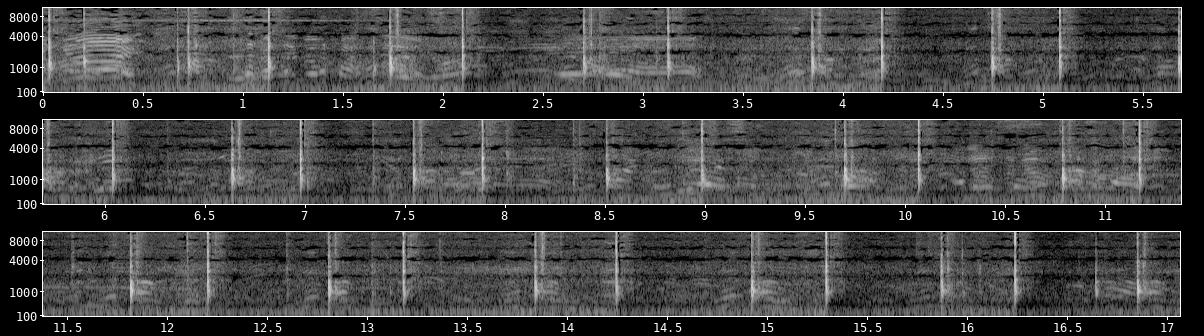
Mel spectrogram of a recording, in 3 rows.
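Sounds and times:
wooden paddles hitting ball: 0.0 - 17.0.

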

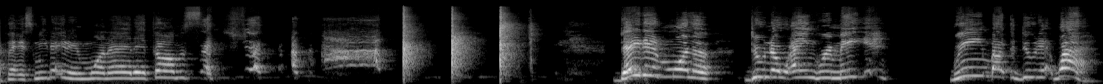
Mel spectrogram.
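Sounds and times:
woman laughing: 1.9 - 4.0
woman clapping hands: 4.0 - 5.4.

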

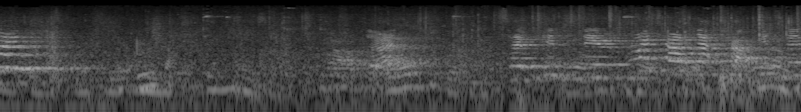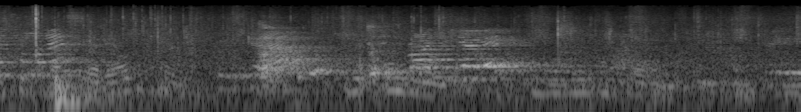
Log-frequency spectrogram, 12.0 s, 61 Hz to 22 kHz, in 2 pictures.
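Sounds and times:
faint voices murmuring: 0.0 - 12.0
hooves clip-clopping: 0.0 - 12.0.

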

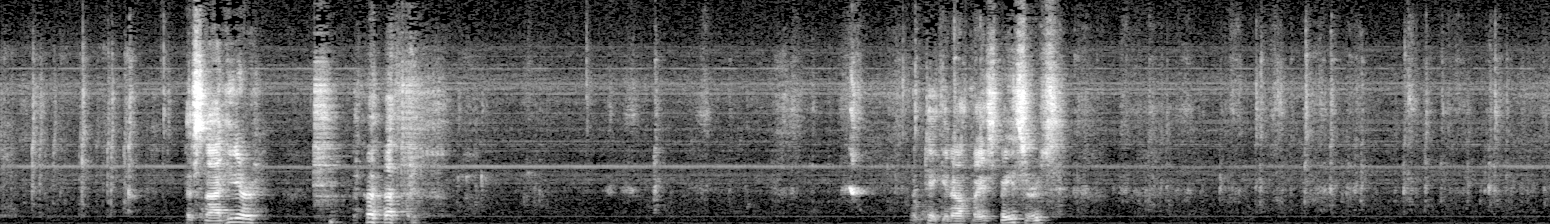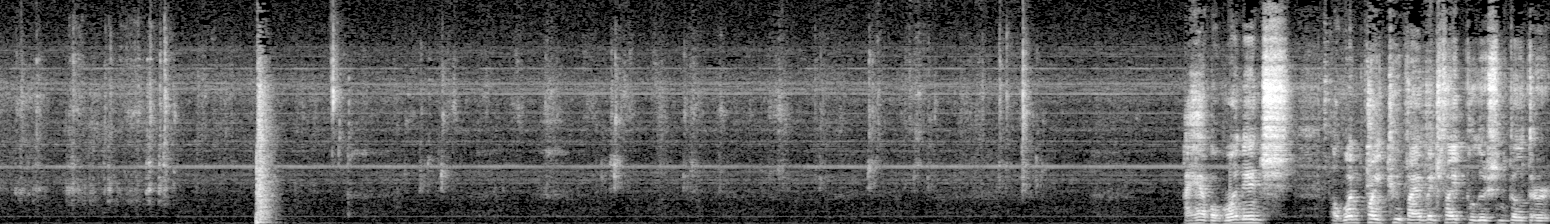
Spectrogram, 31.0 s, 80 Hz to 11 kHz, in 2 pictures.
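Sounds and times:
faint hum: 0.0 - 31.0
part knocking on table: 18.0 - 18.4.

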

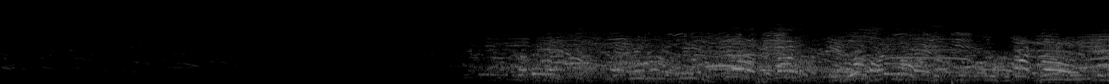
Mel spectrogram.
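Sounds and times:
large crowd yelling: 5.3 - 11.0.

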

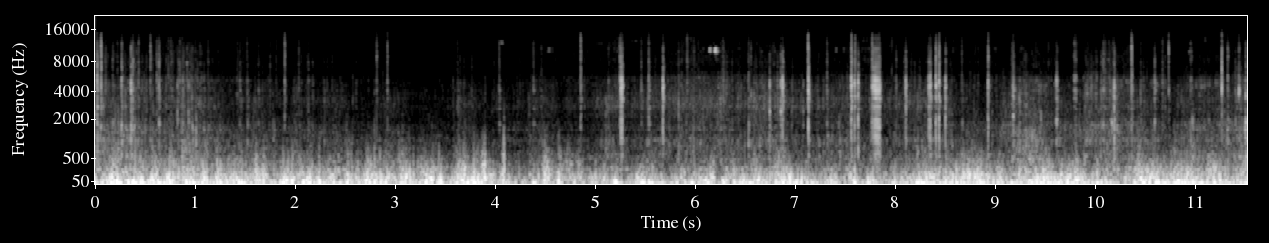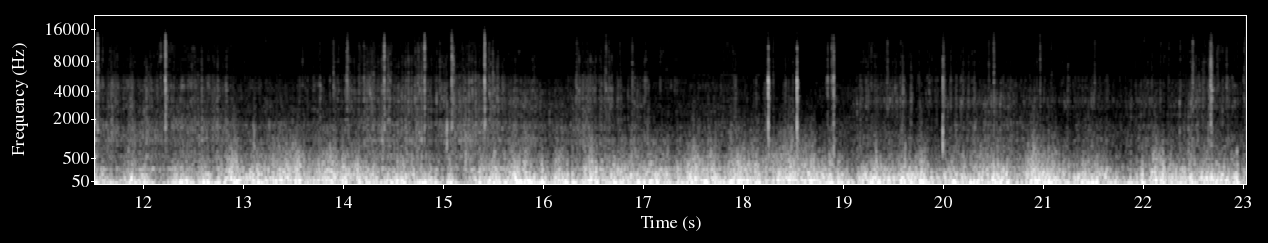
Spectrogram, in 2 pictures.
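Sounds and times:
bike clacking and rattling: 0.0 - 23.0
wind and tyres rumbling on dirt: 0.0 - 23.0.

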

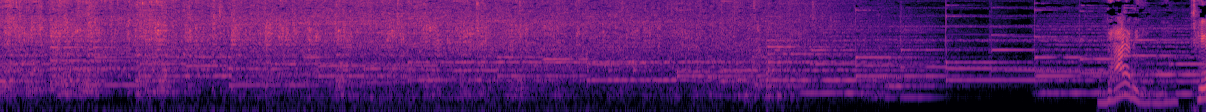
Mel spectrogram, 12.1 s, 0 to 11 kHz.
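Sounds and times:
toilet flushing: 0.0 - 9.0
light background music: 0.0 - 12.0.

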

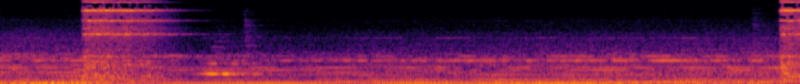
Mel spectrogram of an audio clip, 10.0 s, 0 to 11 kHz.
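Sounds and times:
elevator chime ding: 1.0 - 3.2, 9.7 - 10.0.

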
